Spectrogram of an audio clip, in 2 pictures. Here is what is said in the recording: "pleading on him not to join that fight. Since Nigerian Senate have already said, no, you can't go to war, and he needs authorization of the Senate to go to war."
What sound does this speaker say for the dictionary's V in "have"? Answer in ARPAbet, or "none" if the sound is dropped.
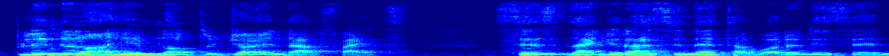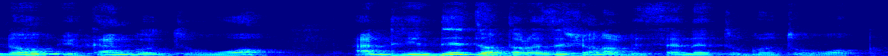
W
